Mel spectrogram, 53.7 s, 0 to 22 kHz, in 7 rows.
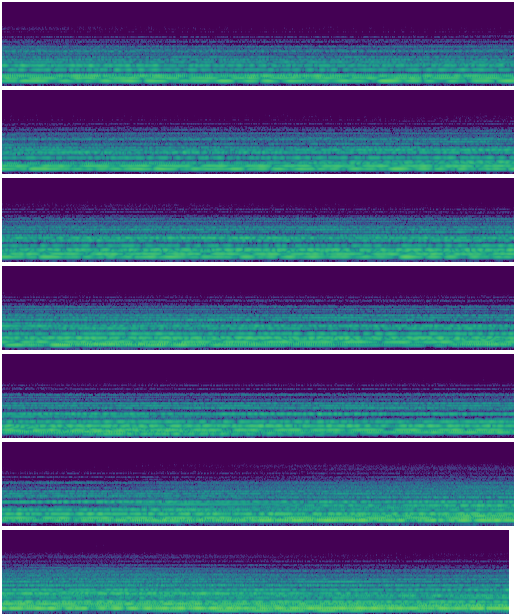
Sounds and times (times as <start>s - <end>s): Music: 0.0s - 53.6s.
